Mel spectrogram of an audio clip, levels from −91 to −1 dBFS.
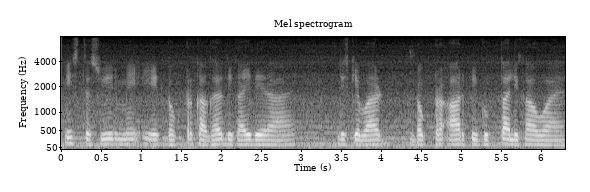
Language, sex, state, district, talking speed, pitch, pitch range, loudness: Hindi, male, Rajasthan, Bikaner, 170 wpm, 130 Hz, 130-140 Hz, -16 LUFS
